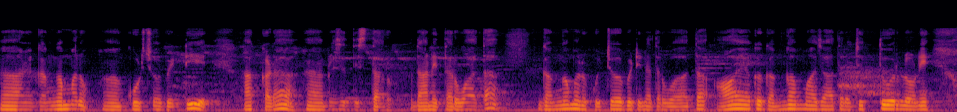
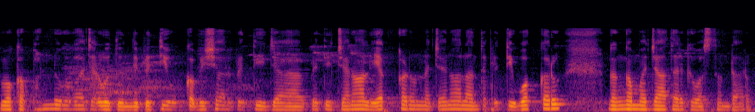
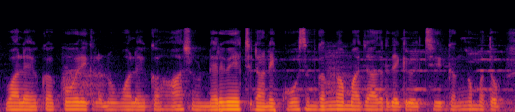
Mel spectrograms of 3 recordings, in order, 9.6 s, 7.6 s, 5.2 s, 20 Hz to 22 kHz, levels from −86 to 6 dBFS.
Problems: background sounds at intervals, continuous background conversations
